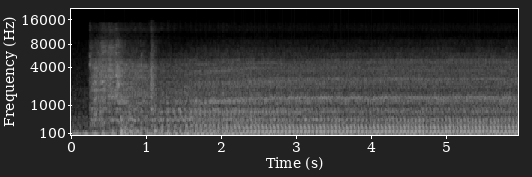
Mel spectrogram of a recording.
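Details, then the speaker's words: Honda CBF 250, 2006, about 44,000-46,000 km, after timing chain and tensioner repair for a top-end knock: single-cylinder starts and settles into a smooth, even, quiet idle with no ticking; oil changed, filter still pending. "Dobra, CBFka po testach. pali ładnie. Nic nie stuka, nic nie stuka."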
